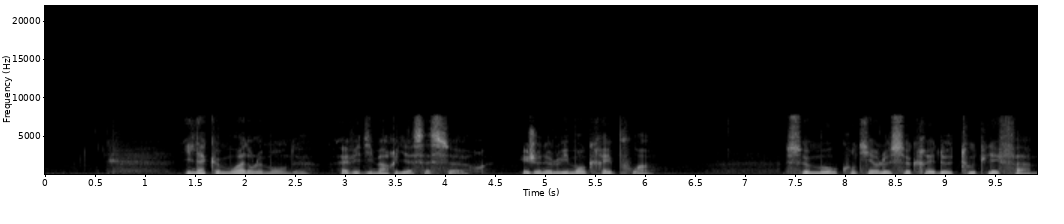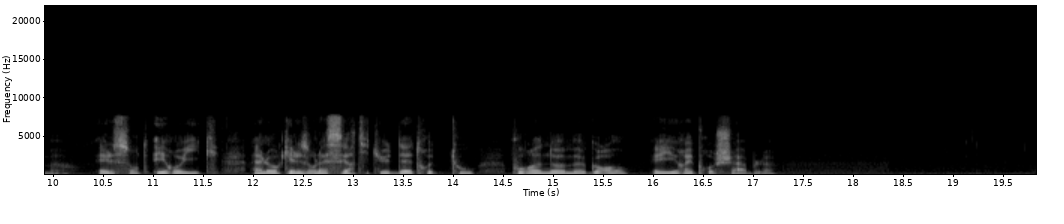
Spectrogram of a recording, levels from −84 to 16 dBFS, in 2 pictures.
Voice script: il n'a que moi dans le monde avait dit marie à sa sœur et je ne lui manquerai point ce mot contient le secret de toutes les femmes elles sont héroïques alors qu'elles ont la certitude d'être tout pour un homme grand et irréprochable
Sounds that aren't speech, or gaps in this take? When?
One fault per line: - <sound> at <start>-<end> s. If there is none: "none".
none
